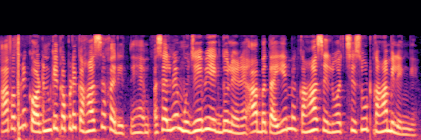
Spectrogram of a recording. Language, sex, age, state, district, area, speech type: Urdu, female, 45-60, Delhi, New Delhi, urban, spontaneous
